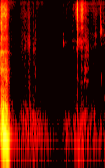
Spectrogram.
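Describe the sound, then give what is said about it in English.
A loud crunch as a spicy snack is bitten into, followed by quiet chewing and two small, quick crunches a moment later, with no talking. “The crunch is like. It's like a journey of flavors in your mouth.”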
